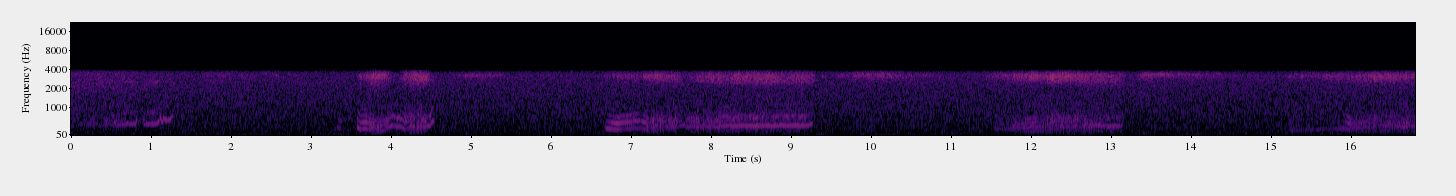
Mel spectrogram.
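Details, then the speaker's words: Sleeping male cat snoring again: soft, whistling, squeaky snores repeating every few seconds, with quiet pauses between breaths. "Hey, sleepy boy. Sleepy. You're snoring again."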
